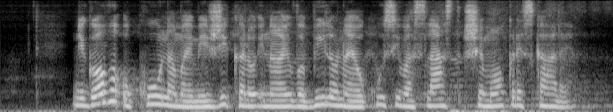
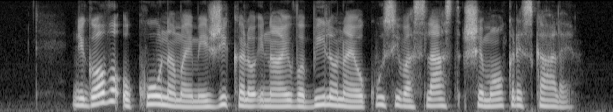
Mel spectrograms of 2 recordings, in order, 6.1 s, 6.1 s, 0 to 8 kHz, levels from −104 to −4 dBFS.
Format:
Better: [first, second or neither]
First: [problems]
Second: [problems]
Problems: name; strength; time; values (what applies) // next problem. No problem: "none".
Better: second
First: noise reduction (neural separator model SepFormer DNS4)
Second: none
